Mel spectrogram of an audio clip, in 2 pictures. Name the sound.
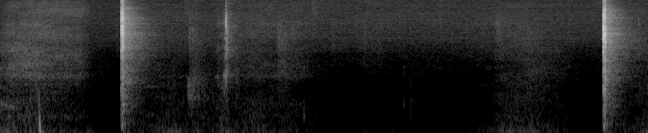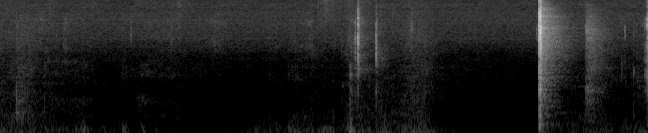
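foam dart blaster firing AccuStrike darts at a net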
